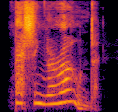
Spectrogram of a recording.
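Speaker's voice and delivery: very high, hissed through gritted teeth. Narrating a woman confronting the man who pranked her on Halloween, hissed through clenched teeth. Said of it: "She hissed the words through clenched teeth".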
